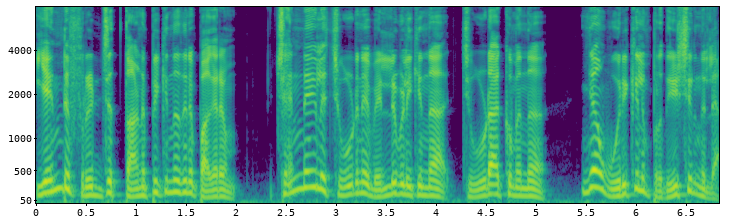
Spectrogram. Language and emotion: Malayalam, surprised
